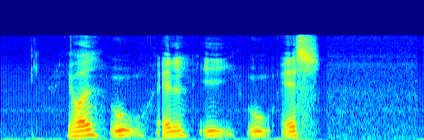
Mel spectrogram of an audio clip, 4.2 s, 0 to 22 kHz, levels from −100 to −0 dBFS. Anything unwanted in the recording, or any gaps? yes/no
no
